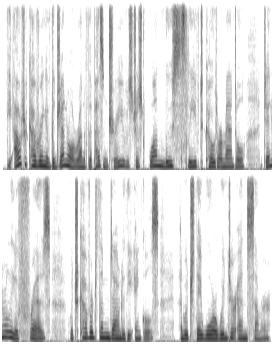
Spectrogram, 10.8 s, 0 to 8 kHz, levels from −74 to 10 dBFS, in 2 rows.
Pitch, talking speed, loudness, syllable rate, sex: 210 Hz, 195 wpm, -17 LUFS, 5.9 syllables/s, female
